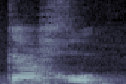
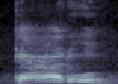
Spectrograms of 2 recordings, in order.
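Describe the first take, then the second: First: Carro with a strong throaty RR; RR forte. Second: Caro with a light tapped R; R simples. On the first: ("carro" com RR forte, aspirado na garganta) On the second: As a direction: say caro with a single flick of the tongue. ("caro" com R brando, vibrado leve) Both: Shown as a demonstration. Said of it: "Acrescente a letra R".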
